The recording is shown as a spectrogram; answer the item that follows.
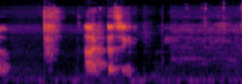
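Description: Brief fragments of a person's voice: a short hiss-like sound about half a second in, then a short burst of speech around a second in, followed by quiet.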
